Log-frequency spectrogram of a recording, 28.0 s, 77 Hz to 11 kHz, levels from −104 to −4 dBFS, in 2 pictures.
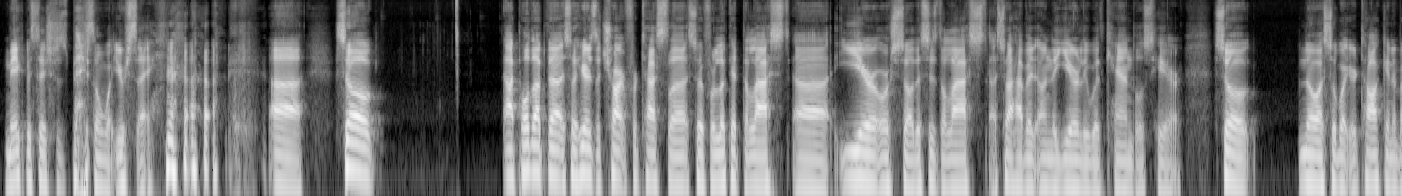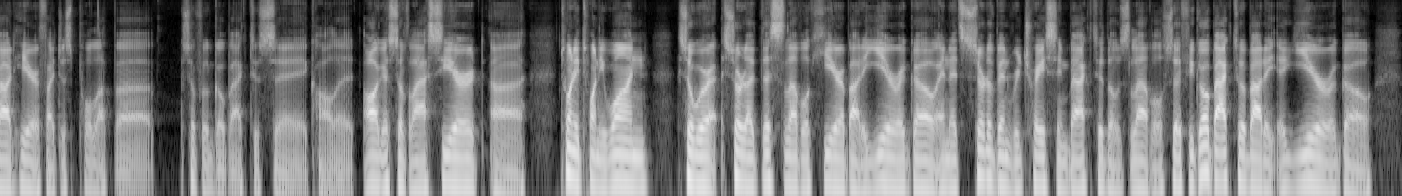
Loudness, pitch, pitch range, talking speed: -21 LUFS, 105 Hz, 95-115 Hz, 230 wpm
